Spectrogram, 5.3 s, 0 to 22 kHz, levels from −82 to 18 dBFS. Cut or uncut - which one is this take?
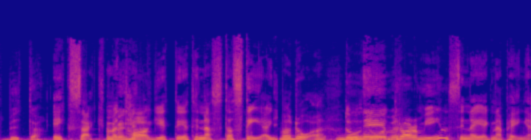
cut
